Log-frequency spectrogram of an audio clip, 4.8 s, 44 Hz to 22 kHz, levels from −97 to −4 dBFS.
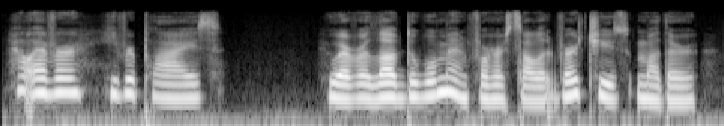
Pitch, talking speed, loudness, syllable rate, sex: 190 Hz, 160 wpm, -17 LUFS, 5.7 syllables/s, female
